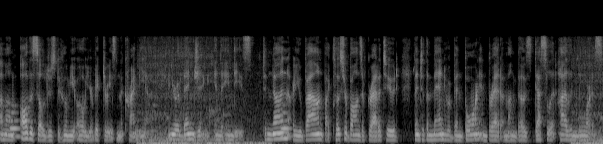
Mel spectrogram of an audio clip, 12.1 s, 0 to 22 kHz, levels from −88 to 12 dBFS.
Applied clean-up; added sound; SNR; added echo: none; Sink (filling or washing) + Brass instrument; 9 dB; none.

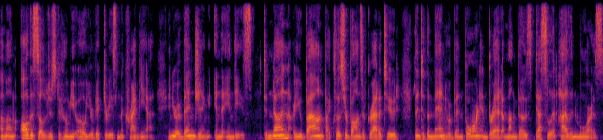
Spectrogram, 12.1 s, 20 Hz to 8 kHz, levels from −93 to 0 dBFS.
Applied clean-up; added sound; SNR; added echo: none; none; none; none.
